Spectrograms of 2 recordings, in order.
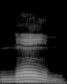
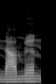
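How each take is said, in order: First: It is said as one syllable, neim. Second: It is said as two syllables, na-me. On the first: The speaker calls it right. "উচ্চারণটা হবে নেম" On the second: The speaker calls it wrong. "নামে না"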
